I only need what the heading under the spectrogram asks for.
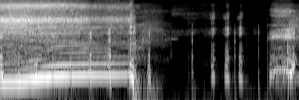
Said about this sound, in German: Ich mach mal die Dunstabzugsaube an, stört dich, ne?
